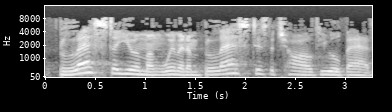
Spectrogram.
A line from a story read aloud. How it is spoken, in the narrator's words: In a loud voice, she exclaimed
